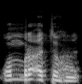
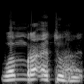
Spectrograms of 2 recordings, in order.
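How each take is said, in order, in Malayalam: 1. ത എന്നതിന് ശേഷമുള്ള സ്വരം മങ്ങിയതും വ്യക്തമല്ലാത്തതുമാണ്. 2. ത എന്നതിന് ശേഷമുള്ള സ്വരം വ്യക്തമായ u ആണ്.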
